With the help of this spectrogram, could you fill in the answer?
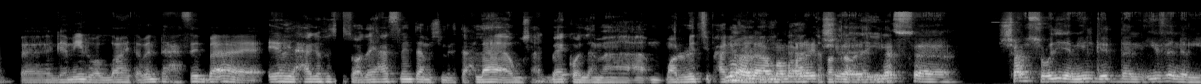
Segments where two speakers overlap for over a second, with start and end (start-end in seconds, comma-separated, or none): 7.2-8.9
